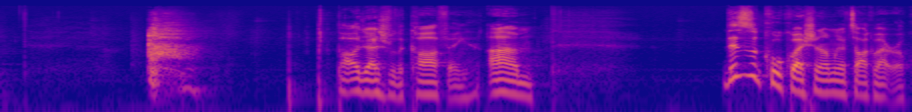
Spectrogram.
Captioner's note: coughs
